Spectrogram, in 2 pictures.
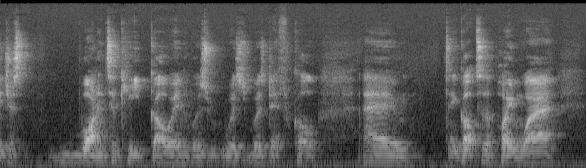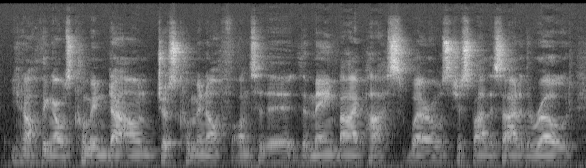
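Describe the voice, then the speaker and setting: Man, Northern English accent, slightly low pitch, fairly even intonation, hesitant conversational vlogger, roomy echo. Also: moderate pace. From northern England. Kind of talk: casual recounting to camera.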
